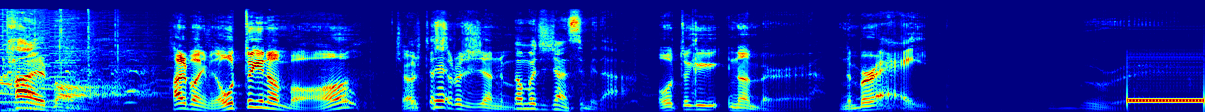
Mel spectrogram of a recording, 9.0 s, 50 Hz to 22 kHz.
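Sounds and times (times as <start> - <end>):
speech: 0.1 - 0.8, 1.3 - 7.1
electronic telephone ringing tone of an incoming call: 8.5 - 9.0.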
